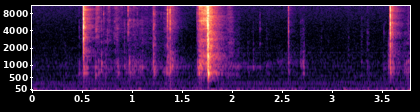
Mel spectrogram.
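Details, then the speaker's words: Fuji GW690 III medium-format leaf-shutter camera, back open, held close to the mic while firing: sharp clicks and an odd metallic ping like a spring recoil inside. The owner suspects it is related to the frame counter but is unsure. "can you hear that sort of ping it's a pinging sound I'll put it close to the mic so it makes this kind of spring recoil sound going on inside"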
